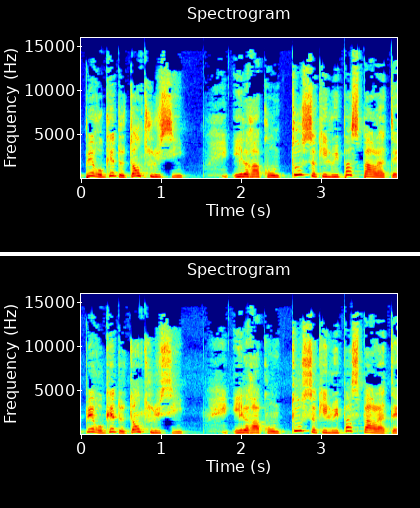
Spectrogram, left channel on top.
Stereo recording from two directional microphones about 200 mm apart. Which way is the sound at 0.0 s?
50° left (ahead or behind).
